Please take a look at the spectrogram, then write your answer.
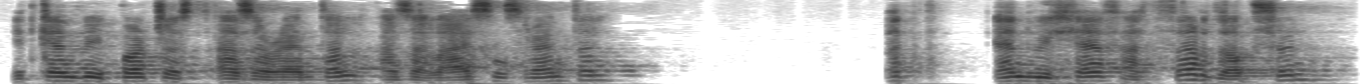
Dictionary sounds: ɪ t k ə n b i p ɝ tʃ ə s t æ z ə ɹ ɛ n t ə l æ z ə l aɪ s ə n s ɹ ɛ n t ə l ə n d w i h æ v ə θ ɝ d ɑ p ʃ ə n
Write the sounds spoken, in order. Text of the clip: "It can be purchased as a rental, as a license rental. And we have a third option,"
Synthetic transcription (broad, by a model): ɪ t k ə n b i p ɝ tʃ ə s t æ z ə ɹ ɛ n t ə l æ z ə l aɪ s ə n s ɹ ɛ n t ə l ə n d w i h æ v ə θ ɝ d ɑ p ʃ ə n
